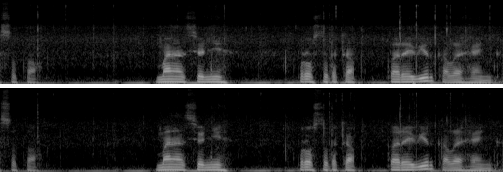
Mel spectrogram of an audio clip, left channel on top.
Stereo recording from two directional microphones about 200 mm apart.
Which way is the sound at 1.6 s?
15° right (ahead or behind).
